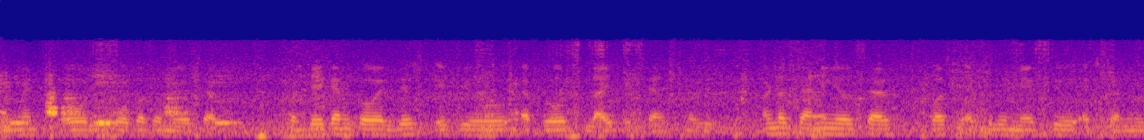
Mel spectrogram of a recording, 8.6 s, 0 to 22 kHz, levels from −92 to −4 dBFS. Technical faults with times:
0.07-2.18 echo leak
2.94-3.48 echo leak
4.02-4.06 echo leak
4.59-5.70 echo leak
6.42-7.14 echo leak
7.78-8.49 echo leak

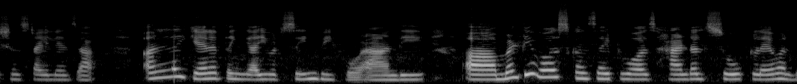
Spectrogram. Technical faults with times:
1.74 microphone volume stepped up

